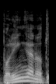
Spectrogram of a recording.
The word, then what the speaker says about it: Polígono: La más equivocado, tú no vives ya en el Polígono, tú ya te has cambiado de casa.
